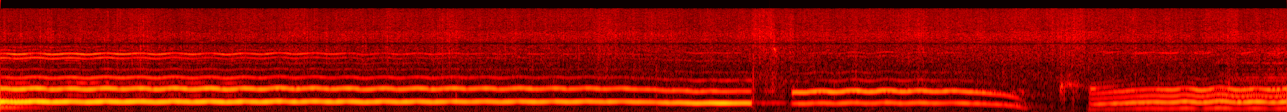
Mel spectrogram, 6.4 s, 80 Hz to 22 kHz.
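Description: Operatic tenor voice on a 1927 78 rpm record, holding one long note with vibrato while the orchestral accompaniment drops away at the start. The note breaks off for a moment a little before four seconds in, resumes, then slides downward. A new sung note begins with the accompaniment returning near the end.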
